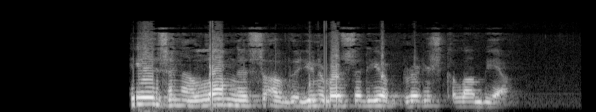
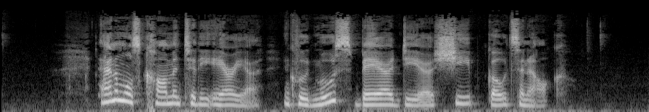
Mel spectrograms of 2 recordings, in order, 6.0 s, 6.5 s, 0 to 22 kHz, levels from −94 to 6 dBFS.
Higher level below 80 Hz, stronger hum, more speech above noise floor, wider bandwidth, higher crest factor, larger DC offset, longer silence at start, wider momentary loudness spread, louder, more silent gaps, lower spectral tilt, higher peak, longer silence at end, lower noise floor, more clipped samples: second, -60 dBFS vs -48 dBFS; neither; first, 53 dB vs 41 dB; second, 9.2 kHz vs 14 kHz; second, 12 dB vs 18 dB; neither; first, 1.3 s vs 0.85 s; about the same, 11 LU vs 12 LU; first, -12 LUFS vs -17 LUFS; neither; first, -6.5 dB/octave vs -3.5 dB/octave; about the same, 0 dBFS vs -2 dBFS; about the same, 0.9 s vs 0.85 s; first, -64 dBFS vs -59 dBFS; neither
